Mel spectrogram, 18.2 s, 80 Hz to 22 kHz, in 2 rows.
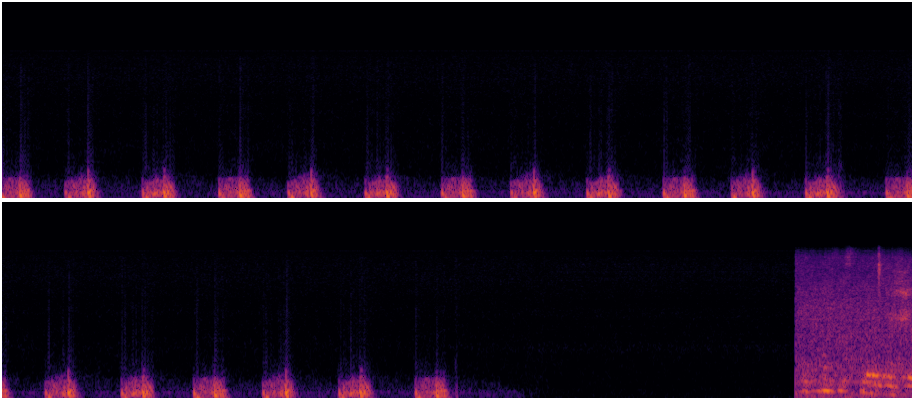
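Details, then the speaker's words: Pericardial friction rub from dry pericarditis, heard at the left lower parasternal border between the 2nd and 3rd intercostal spaces. Repeated rough, scratchy sounds at about 80 per minute, like creaking leather, caused by inflamed parietal and visceral pericardial layers rubbing together. "Listo, entonces este sonido se produce por la interposición de la capa parietal y visceral del pericardio. En condiciones normales, pues este sonido no se escucha porque digamos que estas capas se encuentran lubricadas o se encuentran lisas."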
